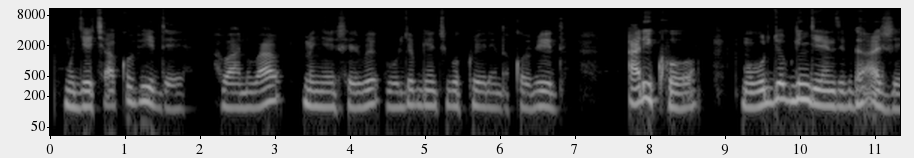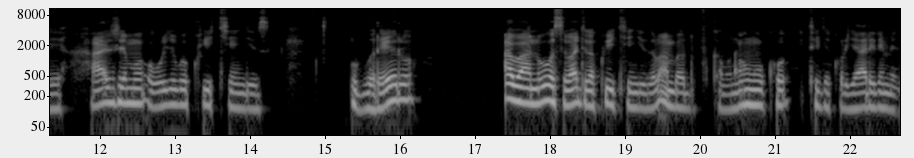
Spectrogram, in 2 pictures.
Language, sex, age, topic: Kinyarwanda, male, 18-24, health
